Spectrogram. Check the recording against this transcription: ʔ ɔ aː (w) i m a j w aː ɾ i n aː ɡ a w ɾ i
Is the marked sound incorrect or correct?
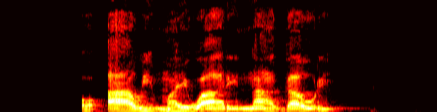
correct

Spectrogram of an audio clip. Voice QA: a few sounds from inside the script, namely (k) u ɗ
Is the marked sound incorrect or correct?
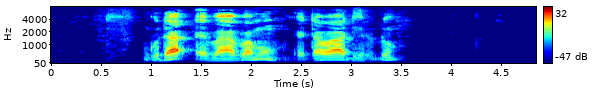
incorrect: ɡ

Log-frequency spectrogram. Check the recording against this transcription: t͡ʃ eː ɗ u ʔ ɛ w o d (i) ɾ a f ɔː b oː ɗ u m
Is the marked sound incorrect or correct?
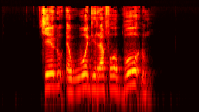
correct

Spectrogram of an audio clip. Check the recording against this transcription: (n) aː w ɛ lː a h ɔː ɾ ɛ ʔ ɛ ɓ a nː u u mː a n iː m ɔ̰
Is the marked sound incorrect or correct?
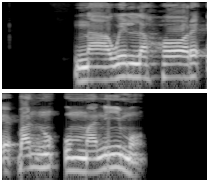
correct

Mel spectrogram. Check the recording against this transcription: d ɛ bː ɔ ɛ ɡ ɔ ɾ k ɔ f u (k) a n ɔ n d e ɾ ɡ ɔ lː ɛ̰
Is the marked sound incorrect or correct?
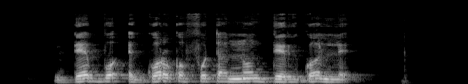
incorrect: t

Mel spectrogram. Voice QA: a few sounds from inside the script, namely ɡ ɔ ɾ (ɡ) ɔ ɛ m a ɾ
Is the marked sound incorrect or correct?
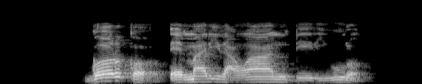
incorrect: k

